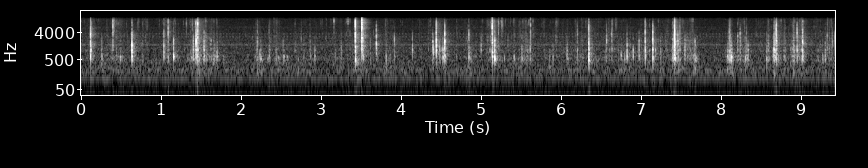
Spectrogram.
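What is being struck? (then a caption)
Foil-plastic snack bag of pistachios. Fingertips scratch and squeeze a full foil-plastic snack bag of pistachios, making quiet, bright crinkles. Sharp crackles and rustles come in short irregular bursts, with brief pauses of near silence between them. There is no low end and no ringing, and each crackle stops at once.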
